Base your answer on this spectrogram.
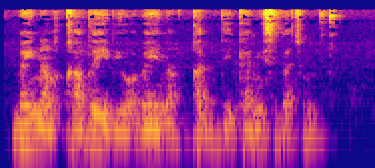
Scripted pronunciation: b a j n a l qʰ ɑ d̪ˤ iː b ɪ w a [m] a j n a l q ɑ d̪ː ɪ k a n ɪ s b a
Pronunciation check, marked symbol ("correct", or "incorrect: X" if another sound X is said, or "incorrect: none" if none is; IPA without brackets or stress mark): incorrect: b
